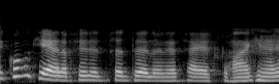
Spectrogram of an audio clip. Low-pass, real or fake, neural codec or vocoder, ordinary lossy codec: 5.4 kHz; fake; autoencoder, 22.05 kHz, a latent of 192 numbers a frame, VITS, trained on one speaker; none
